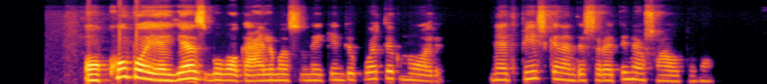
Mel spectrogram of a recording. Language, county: Lithuanian, Marijampolė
